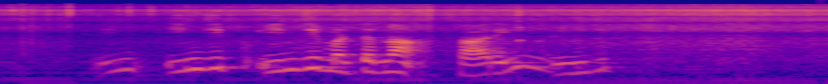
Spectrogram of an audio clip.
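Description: A spoon scrapes paste into a pan.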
